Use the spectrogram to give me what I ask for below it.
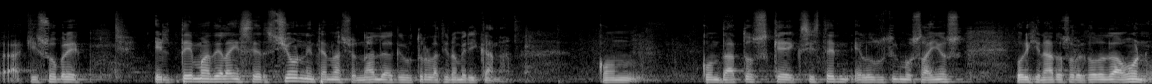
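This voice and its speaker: In a Portuguese accent, a man speaks at a moderate pace with fairly even intonation and long, frequent pauses, amid noticeable background noise and audible room echo. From Brazil. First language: Portuguese (speaking Spanish). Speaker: agricultural policy expert. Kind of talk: conference talk. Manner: halting.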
